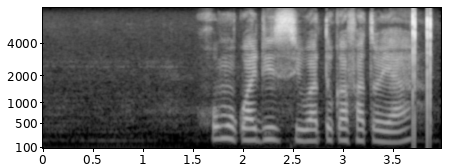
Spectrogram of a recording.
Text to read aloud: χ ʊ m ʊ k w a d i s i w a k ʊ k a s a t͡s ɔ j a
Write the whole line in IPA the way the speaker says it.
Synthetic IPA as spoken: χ ʊ m ʊ k w a d i s i w a t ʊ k a f a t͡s ɔ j a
